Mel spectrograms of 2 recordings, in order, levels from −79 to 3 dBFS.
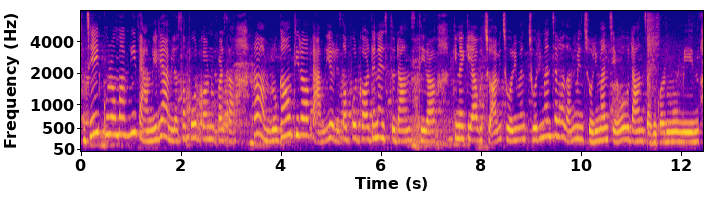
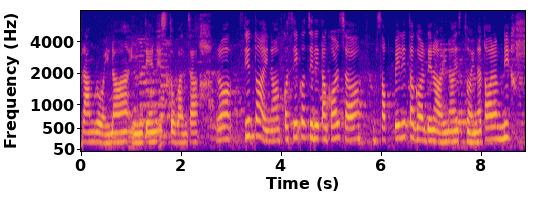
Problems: continuous background conversations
